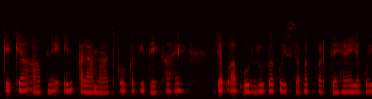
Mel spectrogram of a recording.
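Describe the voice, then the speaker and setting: A woman's voice: mid-range voice, creaky. A woman teaching a primary school grammar lesson, patiently explaining and repeating things for children.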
